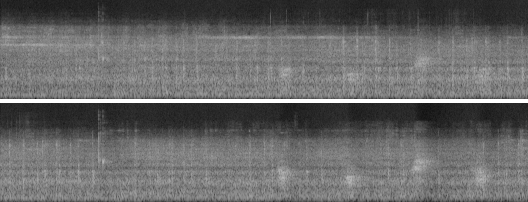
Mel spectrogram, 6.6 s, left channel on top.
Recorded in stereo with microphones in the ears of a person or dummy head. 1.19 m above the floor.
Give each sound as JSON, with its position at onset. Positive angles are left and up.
{"t": 1.2, "sound": "a finger snap", "side_deg": 0, "distance_m": 0.6}
{"t": 3.5, "sound": "a whoosh", "side_deg": -55, "distance_m": 1.5}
